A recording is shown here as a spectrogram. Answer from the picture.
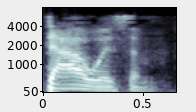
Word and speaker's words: Taoism: I don't know why why didn't we just spell it with a D I don't know it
